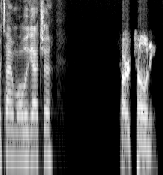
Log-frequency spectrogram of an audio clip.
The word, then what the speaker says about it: Tartoni: Tartoni. Tartoni, that's right.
